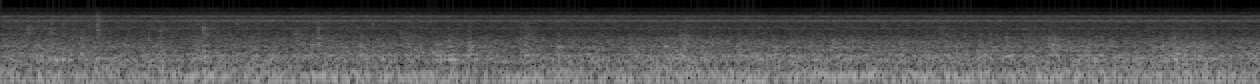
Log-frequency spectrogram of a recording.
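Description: Steady low mechanical rumble of an underground MRT station beside a running escalator, with a few faint clicks.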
